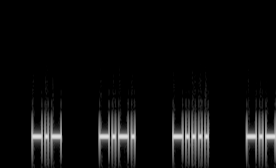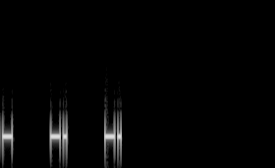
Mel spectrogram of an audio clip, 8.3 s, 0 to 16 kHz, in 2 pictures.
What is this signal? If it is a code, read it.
Morse code, heard as a keyed tone, about 25 wpm, spaced as for 12 wpm, 700 Hz. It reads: KC6YNN
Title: USA Call Signs - 4x Character Spacing - 25wpm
